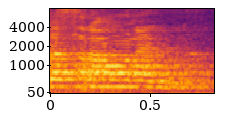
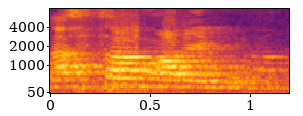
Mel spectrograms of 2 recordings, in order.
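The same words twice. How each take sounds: First: The words of the greeting are slurred together. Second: Every word of the greeting is pronounced clearly. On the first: The speaker calls it wrong. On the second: The speaker calls it right.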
